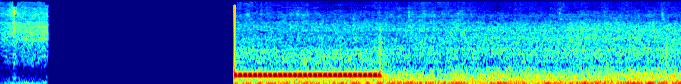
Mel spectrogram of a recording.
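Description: On a phoned-in radio call, a single steady telephone line tone sounds after a brief cut to silence, then a low continuous line rumble carries on alone.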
